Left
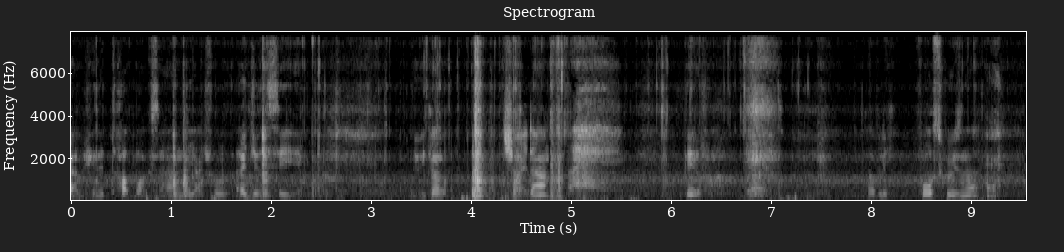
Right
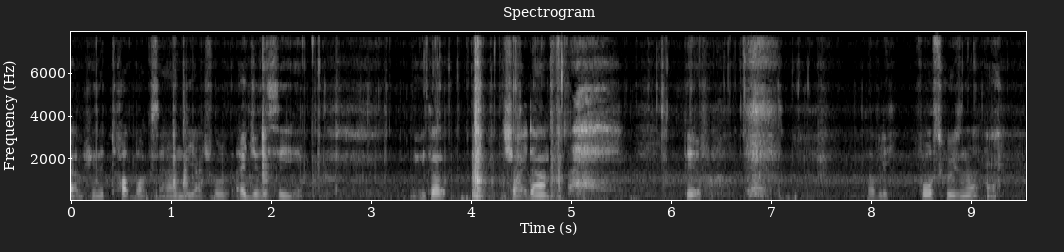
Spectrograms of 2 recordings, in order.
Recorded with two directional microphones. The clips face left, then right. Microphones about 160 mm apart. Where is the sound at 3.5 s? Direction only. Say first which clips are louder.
Right 10 dB; 35° right (ahead or behind).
